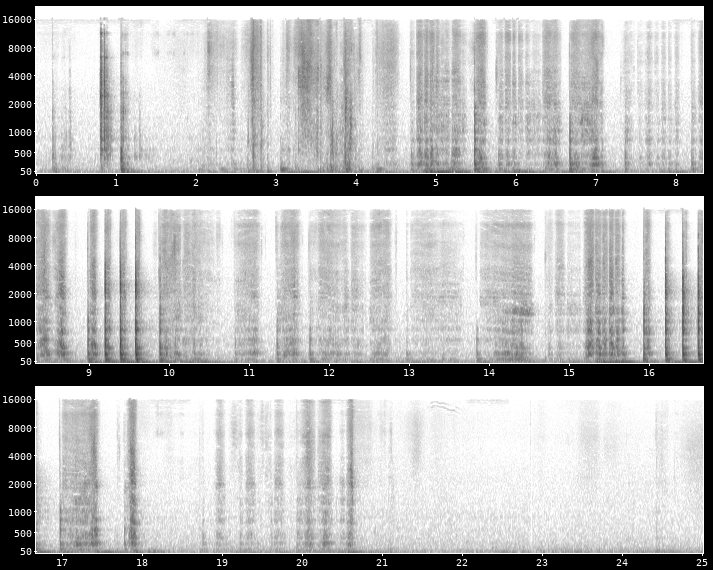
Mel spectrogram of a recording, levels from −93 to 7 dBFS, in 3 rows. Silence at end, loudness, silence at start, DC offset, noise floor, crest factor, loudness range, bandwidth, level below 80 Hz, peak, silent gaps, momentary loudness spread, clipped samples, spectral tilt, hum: 0 s; -34 LUFS; 0.05 s; under 0.1%; -61 dBFS; 34 dB; 14 LU; 16.5 kHz; -46 dBFS; -2 dBFS; none; 25 LU; under 0.1%; -2.5 dB/octave; none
